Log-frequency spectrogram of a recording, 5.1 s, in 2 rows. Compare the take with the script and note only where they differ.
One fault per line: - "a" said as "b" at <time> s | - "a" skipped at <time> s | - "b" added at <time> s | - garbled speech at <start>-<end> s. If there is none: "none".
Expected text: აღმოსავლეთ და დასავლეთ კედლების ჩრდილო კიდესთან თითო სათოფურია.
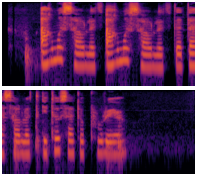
- "აღმოსავლეთ" added at 1.4 s
- "კედლების ჩრდილო კიდესთან" skipped at 3.1 s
